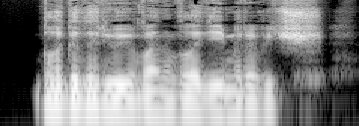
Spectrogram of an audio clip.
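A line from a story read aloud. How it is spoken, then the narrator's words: Very pleased tone. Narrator (Russian): произнесла она крайне довольным тоном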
